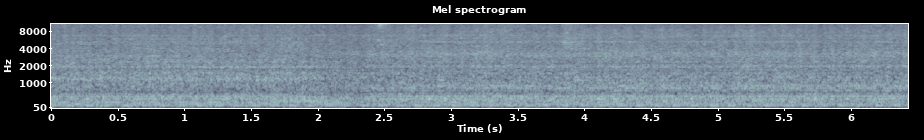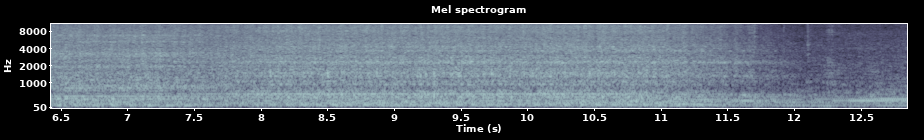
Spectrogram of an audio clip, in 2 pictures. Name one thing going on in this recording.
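A lathe motor hums steadily and winds down.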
